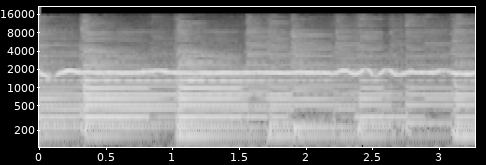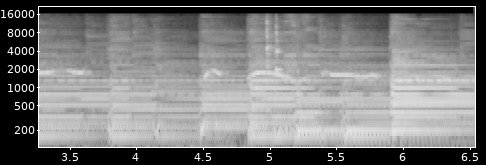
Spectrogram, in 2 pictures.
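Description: A person whistling a melody over a strummed acoustic guitar: one long held whistled note that wavers near the middle, a short break, then a falling phrase settling onto a lower note near the end.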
